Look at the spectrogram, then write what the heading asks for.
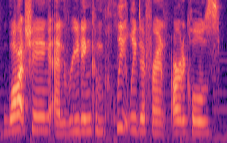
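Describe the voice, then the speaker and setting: A woman with a fairly high voice speaks candidly to her viewers as a video review host. Her delivery is earnest, casual and reflective. Faint music plays behind her. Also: steady tone, normal speed, fairly bright tone. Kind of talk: casual reflective talk to camera.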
